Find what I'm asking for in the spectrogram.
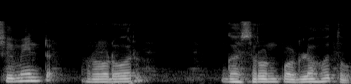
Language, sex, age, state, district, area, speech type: Marathi, male, 45-60, Maharashtra, Osmanabad, rural, spontaneous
